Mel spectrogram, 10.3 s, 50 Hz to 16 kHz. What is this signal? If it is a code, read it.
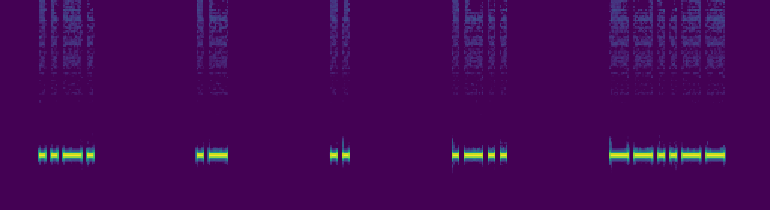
Morse code, heard as a keyed tone, about 15 wpm, spaced as for 5 wpm, 1000 Hz. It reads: FAIL,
